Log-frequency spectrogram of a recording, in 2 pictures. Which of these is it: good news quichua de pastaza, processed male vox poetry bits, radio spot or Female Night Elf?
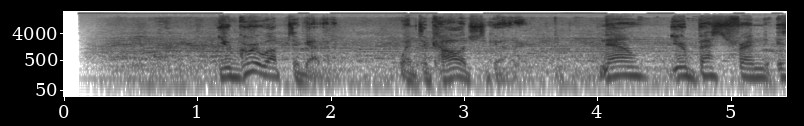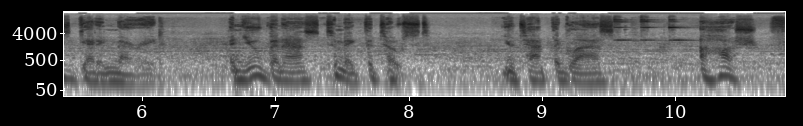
radio spot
